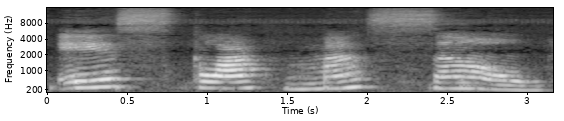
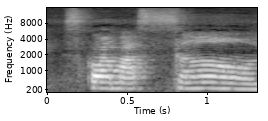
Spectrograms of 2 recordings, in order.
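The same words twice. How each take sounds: First: Exclamação syllable by syllable, ex as es; very slow Exclamação. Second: Said in the usual way. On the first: Shown as a demonstration. Teacher sounding out Exclamação for kids. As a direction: spell Exclamação out slowly. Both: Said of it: "o som do X, S".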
